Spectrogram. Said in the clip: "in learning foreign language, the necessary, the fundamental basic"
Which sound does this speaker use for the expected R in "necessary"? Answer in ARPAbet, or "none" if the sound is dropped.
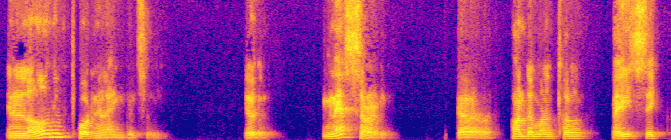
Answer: L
